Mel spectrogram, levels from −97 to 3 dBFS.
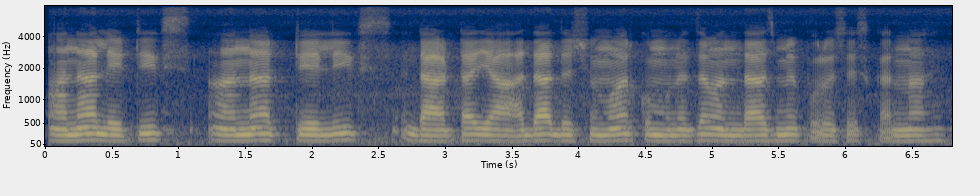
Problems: constant background noise, low volume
